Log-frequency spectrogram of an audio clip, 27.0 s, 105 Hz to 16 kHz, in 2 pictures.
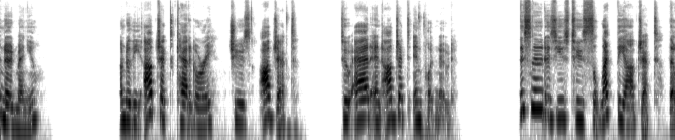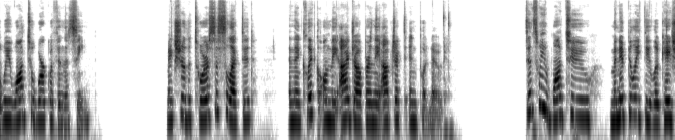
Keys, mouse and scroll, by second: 9.5-9.9 scroll down 2, 22.3 click.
